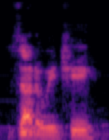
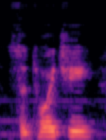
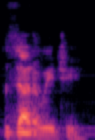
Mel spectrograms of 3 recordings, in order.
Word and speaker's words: Zatoichi: And yes, it's pronounced Zatoichi. I'm of Northern European descent living in the States, so of course my pronunciation isn't perfect, but I hear a lot of people call this Zatoichi.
